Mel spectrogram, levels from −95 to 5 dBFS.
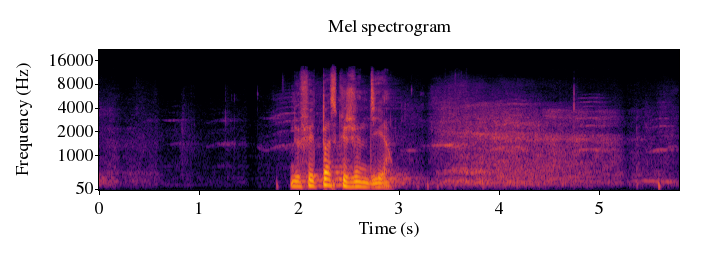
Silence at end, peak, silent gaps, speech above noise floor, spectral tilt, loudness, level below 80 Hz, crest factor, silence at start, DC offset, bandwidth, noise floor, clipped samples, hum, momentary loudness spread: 0.95 s; 0 dBFS; none; 45 dB; -5.5 dB/octave; -21 LUFS; -66 dBFS; 26 dB; 1.9 s; under 0.1%; 13 kHz; -65 dBFS; under 0.1%; none; 27 LU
